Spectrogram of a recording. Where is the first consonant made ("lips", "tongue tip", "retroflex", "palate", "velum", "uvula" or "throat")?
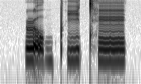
retroflex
